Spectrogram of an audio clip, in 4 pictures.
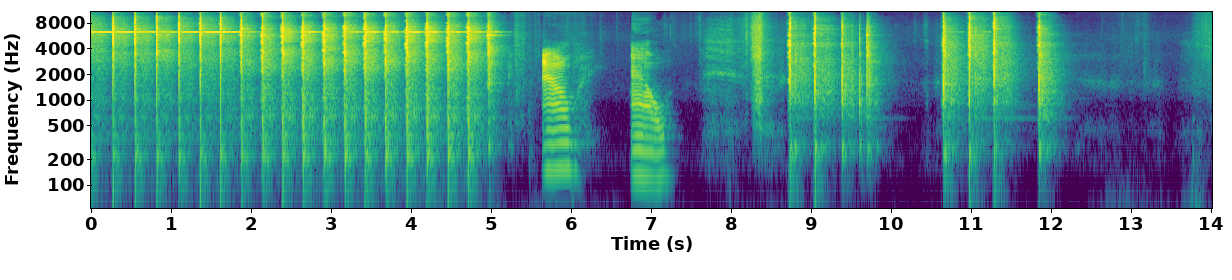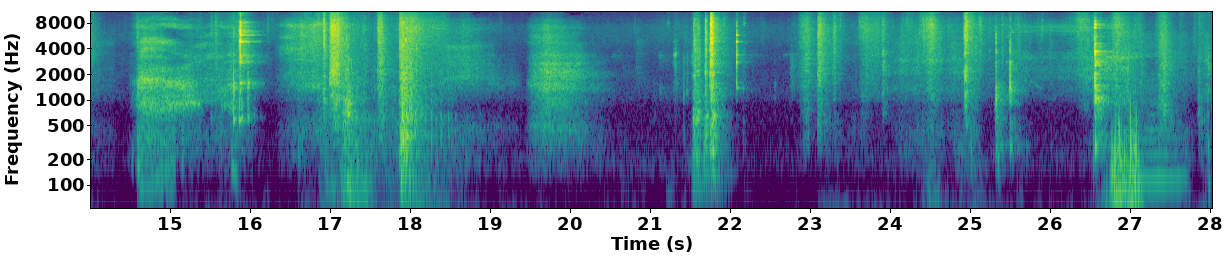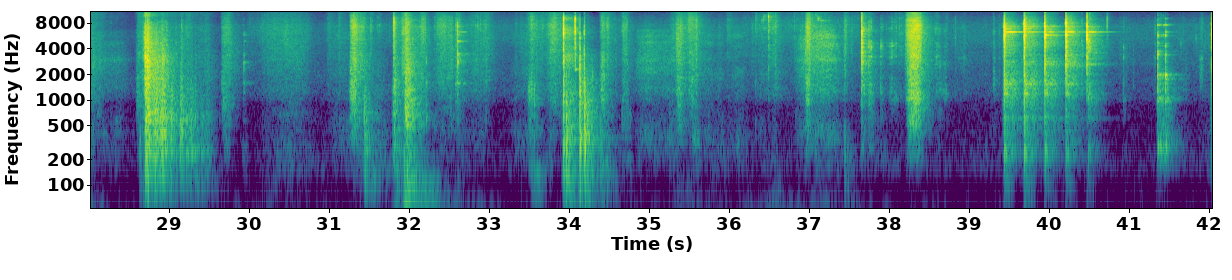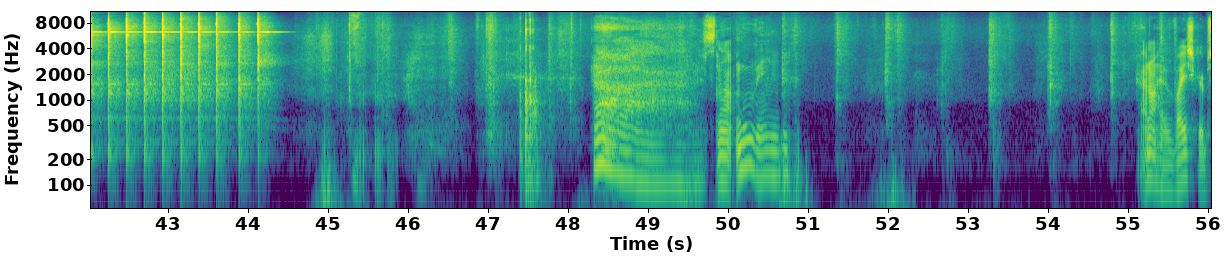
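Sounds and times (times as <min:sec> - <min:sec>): metal hand tools knocking and scraping: 0:00.0 - 0:05.4, 0:39.4 - 0:44.5.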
